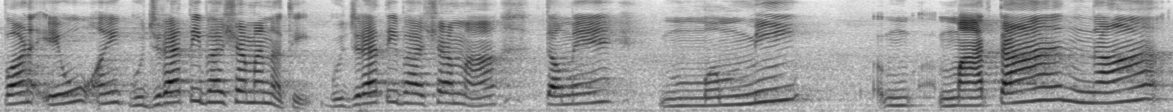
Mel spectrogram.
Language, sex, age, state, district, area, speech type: Gujarati, female, 60+, Gujarat, Surat, urban, spontaneous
